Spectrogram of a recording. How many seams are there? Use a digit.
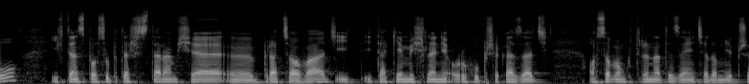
0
